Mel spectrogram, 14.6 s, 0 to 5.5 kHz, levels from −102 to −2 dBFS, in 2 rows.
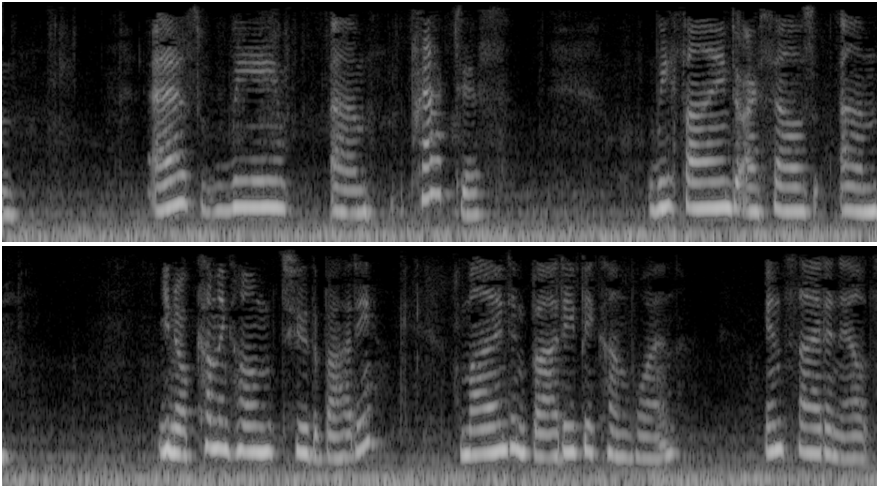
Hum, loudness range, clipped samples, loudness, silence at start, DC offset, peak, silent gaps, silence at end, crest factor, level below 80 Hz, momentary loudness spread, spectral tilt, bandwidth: none; 3 LU; under 0.1%; -39 LUFS; 0 s; under 0.1%; -24 dBFS; none; 0 s; 16 dB; -50 dBFS; 21 LU; -6 dB/octave; 5.2 kHz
